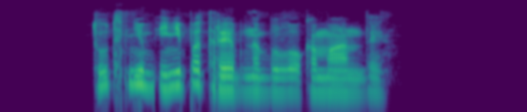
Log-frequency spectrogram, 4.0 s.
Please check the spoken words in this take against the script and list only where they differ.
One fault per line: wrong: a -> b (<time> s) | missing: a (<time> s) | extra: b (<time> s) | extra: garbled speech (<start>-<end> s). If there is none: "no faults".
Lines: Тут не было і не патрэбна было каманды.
missing: было (1.1 s)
